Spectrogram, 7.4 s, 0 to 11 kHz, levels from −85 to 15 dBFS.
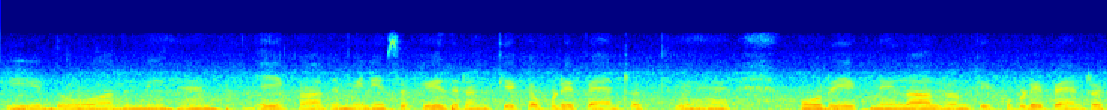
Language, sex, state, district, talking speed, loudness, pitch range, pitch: Hindi, female, Haryana, Charkhi Dadri, 185 wpm, -17 LUFS, 195-200 Hz, 200 Hz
